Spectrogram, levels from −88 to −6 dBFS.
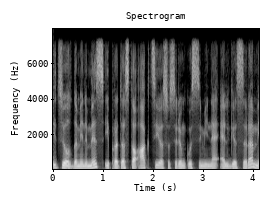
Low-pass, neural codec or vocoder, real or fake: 7.2 kHz; codec, 24 kHz, 0.5 kbps, DualCodec; fake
